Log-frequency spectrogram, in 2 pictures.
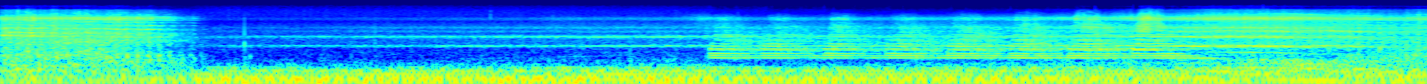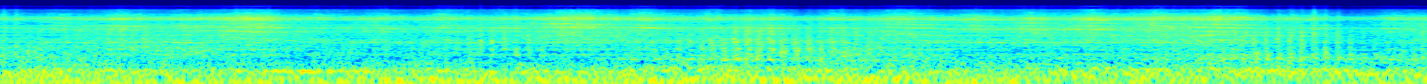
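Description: A train rolls past on the track, then the scene changes about two seconds in to another train approaching with a low rumble. That train's multi-note horn sounds in a string of blasts for about five seconds, and then the train rushes past close by with steel wheels clattering over the rails.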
